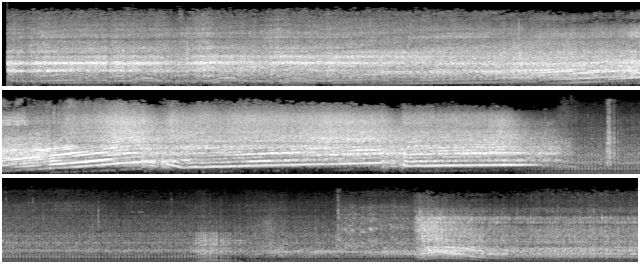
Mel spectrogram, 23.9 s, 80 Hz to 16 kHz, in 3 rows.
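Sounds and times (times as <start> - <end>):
car engine accelerating hard: 0.1 - 15.2, 20.1 - 23.9.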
